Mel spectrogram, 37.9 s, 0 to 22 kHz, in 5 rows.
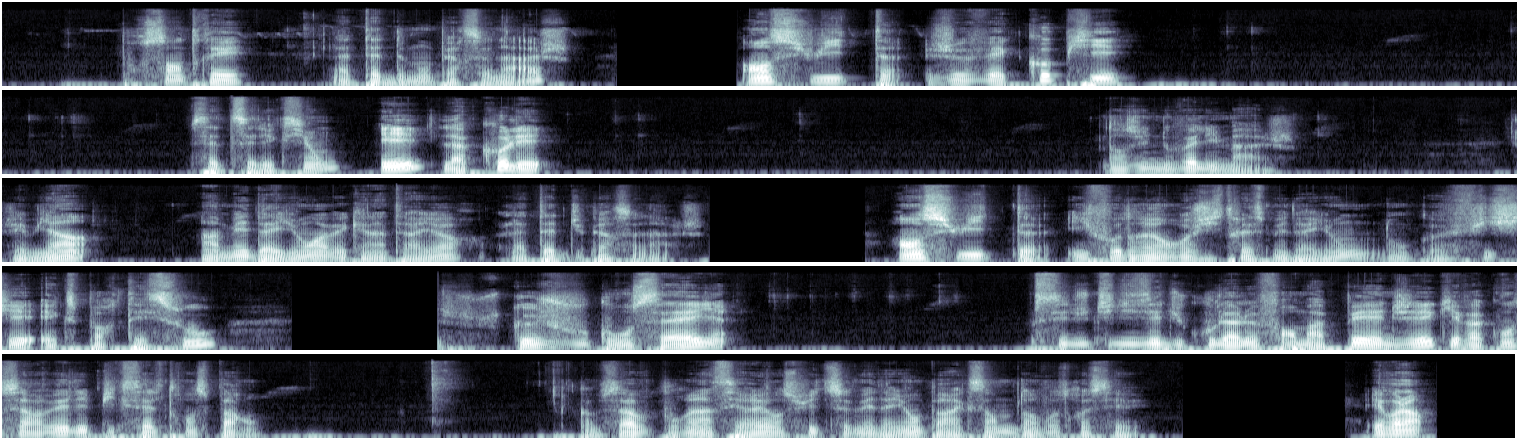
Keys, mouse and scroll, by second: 6.1 click, 7.5 click, 10.6 click, 14.0 click, 15.3-15.6 ctrl+scroll up 2, 20.9 click, 23.0 click, 25.6-27.9 typing, 28.7 Right, 29.9-31.9 typing, 32.4 Return, 34.3 click.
